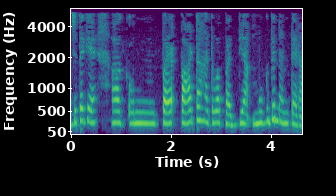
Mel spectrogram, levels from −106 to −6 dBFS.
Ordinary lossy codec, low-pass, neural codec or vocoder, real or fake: MP3, 32 kbps; 5.4 kHz; none; real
